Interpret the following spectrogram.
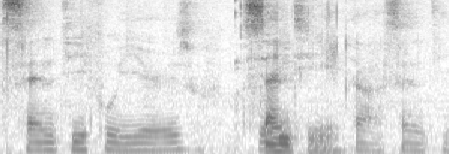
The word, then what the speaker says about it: Senti: Senti. How do you spell that?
